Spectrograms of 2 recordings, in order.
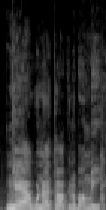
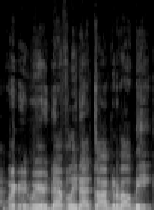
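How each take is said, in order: First: Said in the usual way. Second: Chuckling through the repeat, a bit faster; laughing. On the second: Real, not acted. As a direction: laugh it off while stressing definitely. Repeats joke while laughing.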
